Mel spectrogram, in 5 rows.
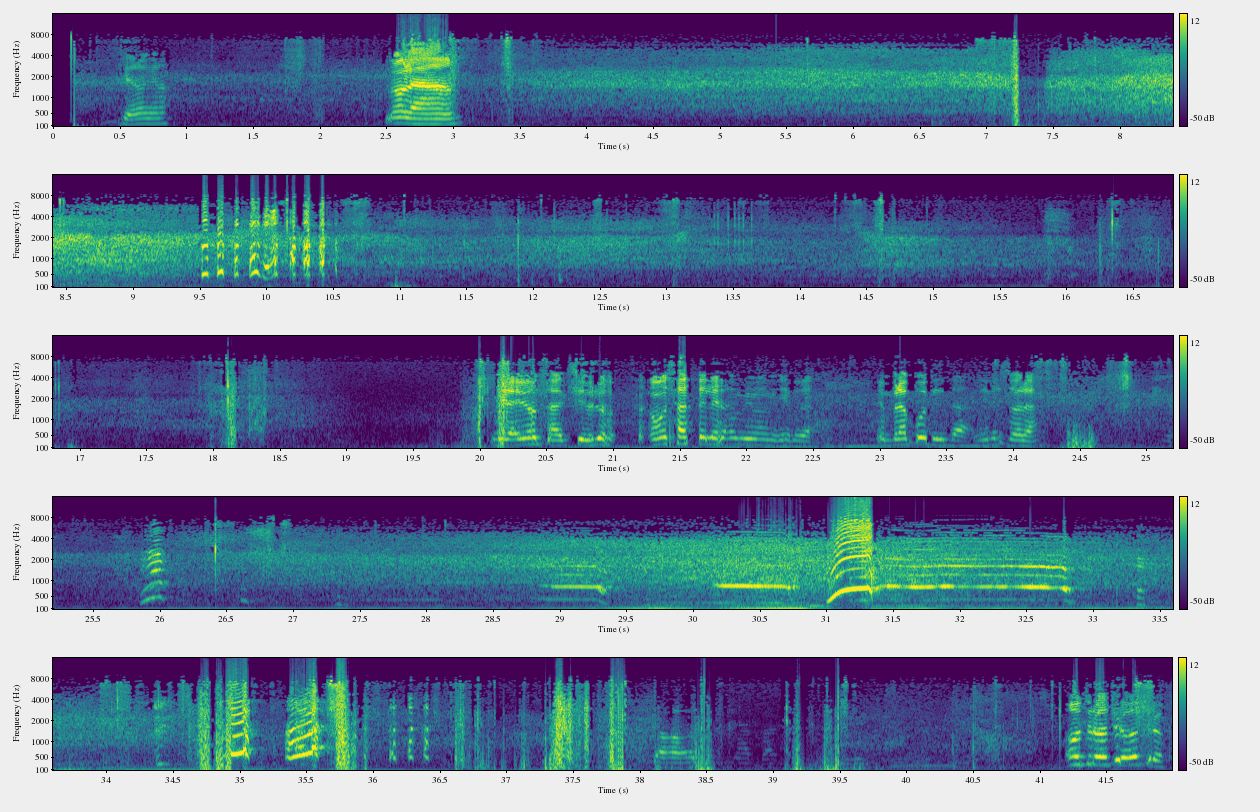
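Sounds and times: car driving past: 3.5 - 9.6, 10.7 - 16.2, 20.8 - 34.5, 39.7 - 40.8
bursts of laughter: 9.4 - 10.7, 34.4 - 36.6
person yelling: 25.8 - 26.2, 28.8 - 29.5, 30.2 - 33.0.

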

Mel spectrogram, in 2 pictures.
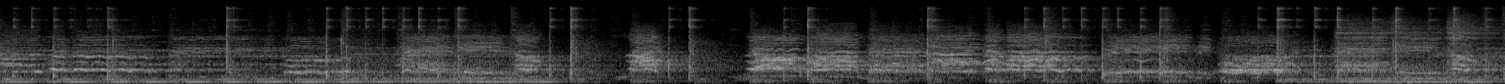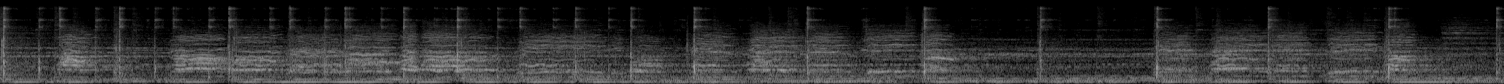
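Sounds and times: organ playing: 0.0 - 6.5, 7.5 - 30.0
congregation singing gospel song: 0.0 - 30.0
sharp percussive hits: 3.3 - 8.5, 12.6 - 30.0.

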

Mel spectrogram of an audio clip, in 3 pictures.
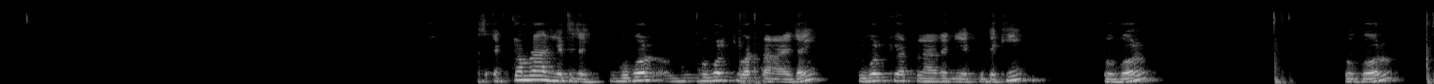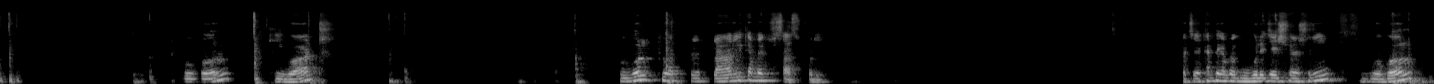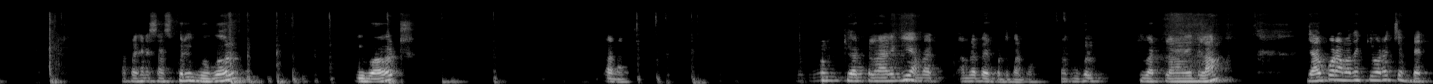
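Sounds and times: person speaking: 4.8 - 10.4, 16.2 - 17.6, 20.6 - 22.6, 26.2 - 28.6, 30.0 - 31.6, 36.7 - 41.0
keyboard typing: 12.7 - 13.0, 14.2 - 14.6, 18.2 - 18.5, 30.9 - 32.1, 34.9 - 36.0.

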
